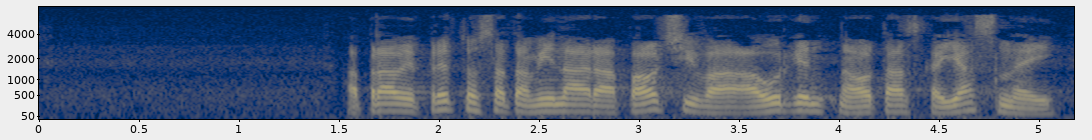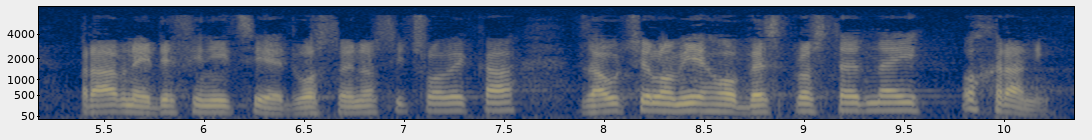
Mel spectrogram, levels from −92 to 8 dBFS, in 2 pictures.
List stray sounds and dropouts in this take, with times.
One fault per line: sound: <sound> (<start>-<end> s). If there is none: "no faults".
no faults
